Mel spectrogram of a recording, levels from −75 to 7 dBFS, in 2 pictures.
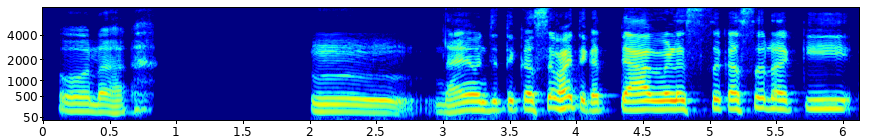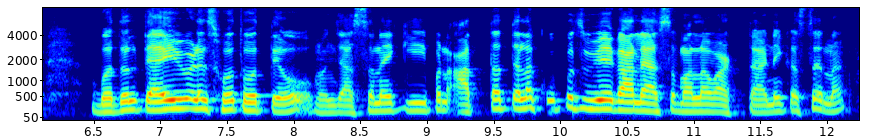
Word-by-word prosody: हो 160 -1 -3
ना. 150 0 -3 1.5
अ, 155 - -4
नाही, 145 +1 -4
म्हणजे 185 0 0
ते 195 - 0
कसंय 195 +4 +1
माहिती 230 +3 +4
आहे 175 - +2
का? 175 - -11
त्यावेळेसचं 195 +1 +3
कसं 200 +3 0
ना, 205 -2 +2
की 205 +1 -4 0.5
बदल 150 +6 +1
त्या 190 -2 +5
ही 200 +3 +9
वेळेस 205 -2 +3
होत 190 +1 -1
होते, 175 -2 0
हो, 150 - -3
म्हणजे 140 0 -8
असं 135 +5 -5
नाही 165 0 -1
की 170 -2 -4
पण 190 -1 -4
आत्ता 150 +6 -4
त्याला 215 +2 +1
खूपच 215 +3 -4
वेग 200 -1 +6
आलाय, 175 -1 +3
असं 155 +4 -6
मला 155 0 -1
वाटतं. 135 -2 -6
आणि 140 +3 -4
कसं 170 +6 -7
आहे 195 - -5
ना, 160 - -7
180 Hz, 185 wpm, -22 LUFS, 150-195 Hz, 1.5 s, ही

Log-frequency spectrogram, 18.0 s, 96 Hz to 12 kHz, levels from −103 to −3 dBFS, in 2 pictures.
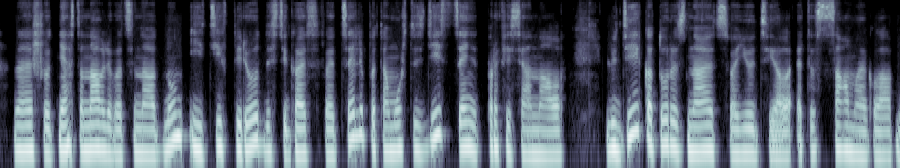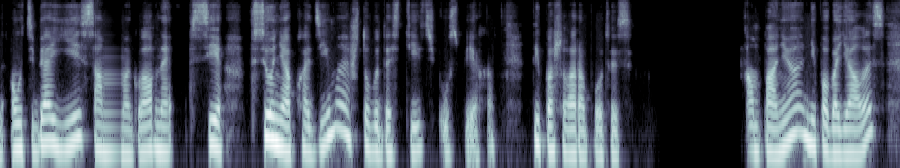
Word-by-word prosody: знаешь, 170 0 +1
вот 155 - -1
не 170 - +4
останавливаться 165 -3 0
на 150 -1 0
одном, 180 +10 +2
и 180 - +2
идти 175 +4 -2
вперёд, 180 +2 0
достигать 150 -2 -2
своей 150 -1 -5
цели, 220 - 0
потому 170 -5 -1
что 170 0 -6
здесь 220 +10 -1
ценят 180 -6 0
профессионалов, 145 -5 -2 0.4
людей, 180 - +2
которые 195 -5 +1
знают 165 0 +1
своё 150 0 -1
дело. 70 - -2
Это 160 - -6
самое 160 -3 -1
главное. 140 +1 -5
А 170 - +2
у 175 - +6
тебя 175 +4 +2
есть 200 +5 +2
самое 155 -4 -2
главное 160 +1 +1 0.2
все, 190 -3 +2 0.3
всё 225 -1 +7
необходимое, 185 - +3
чтобы 180 -6 -2
достичь 155 +2 -5
успеха. - - -8 0.4
Ты 195 - +3
пошла 165 -3 +1
работать 140 - -4 1.1
в - - -46
компанию, 165 - +1
не 200 -4 +5
побоялась. 155 - +1
165 Hz, 145 wpm, -22 LUFS, 155-185 Hz, 1.1 s, всё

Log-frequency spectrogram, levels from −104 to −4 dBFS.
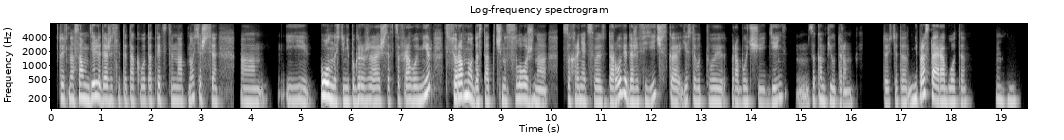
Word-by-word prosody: То 195 - -2
есть 185 - -3
на 185 -1 0
самом 190 +1 +3
деле, 205 +2 +5
даже 180 -1 +1
если 170 +1 -7
ты 175 +2 -7
так 170 0 -5
вот 170 -1 -6
ответственно 170 0 -3
относишься, 175 -1 -1 0.4
ам, 160 0 -5 0.3
и 170 -7 -6 0.2
полностью 175 -7 +7
не 165 - -1
погружаешься 170 -1 -1
в 165 - -14
цифровой 175 0 -1
мир, 250 - +4 0.2
всё 195 - +3
равно 215 0 +7
достаточно 165 +2 0
сложно 165 -4 0 0.3
сохранять 175 -1 -2
свое 160 -1 -1
здоровье, 165 +11 +2
даже 165 -1 0
физическое, 165 -1 -1
если 175 +2 -6
вот 160 0 -6
твой 165 -2 -4
рабочий 160 -1 -2
день, 165 +6 -3 0.3
м, - - -10
за 180 +4 -4
компьютером. 160 -4 -5 0.5
То 150 - -7
есть, 155 +2 -7
это 160 0 -4
непростая 185 - +5
работа. 160 -1 -1 0.6
Мгм. 165 -2 -7
170 Hz, 130 wpm, -22 LUFS, 160-180 Hz, 0.6 s, полностью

